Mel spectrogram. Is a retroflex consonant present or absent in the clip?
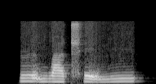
present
